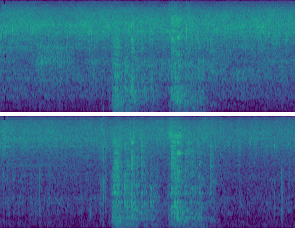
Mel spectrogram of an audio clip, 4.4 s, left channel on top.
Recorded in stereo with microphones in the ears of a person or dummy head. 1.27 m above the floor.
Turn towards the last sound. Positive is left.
turn(degrees=-45)  # may be behind; listen again after turning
